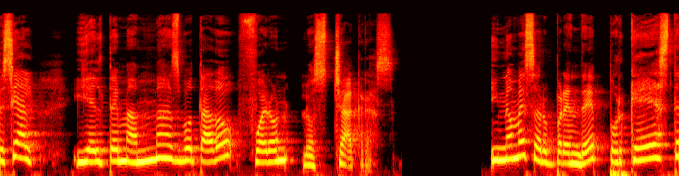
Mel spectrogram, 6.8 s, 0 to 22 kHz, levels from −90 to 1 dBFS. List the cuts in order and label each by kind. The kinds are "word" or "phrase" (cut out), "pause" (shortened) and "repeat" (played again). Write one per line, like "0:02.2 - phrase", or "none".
none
